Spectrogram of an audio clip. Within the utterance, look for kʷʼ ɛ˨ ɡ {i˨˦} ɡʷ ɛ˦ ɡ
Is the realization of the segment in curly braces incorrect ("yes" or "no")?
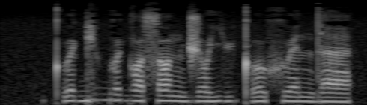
yes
